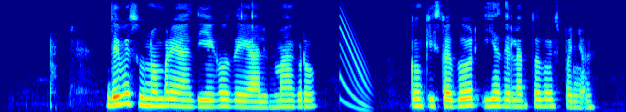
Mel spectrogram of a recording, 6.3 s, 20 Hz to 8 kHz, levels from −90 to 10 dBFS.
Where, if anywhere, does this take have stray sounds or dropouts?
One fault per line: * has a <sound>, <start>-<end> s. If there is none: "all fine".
* has a chirp, 3.4-3.8 s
